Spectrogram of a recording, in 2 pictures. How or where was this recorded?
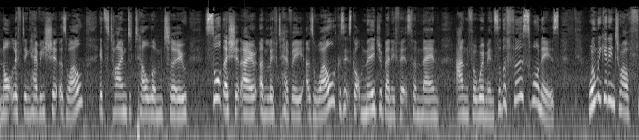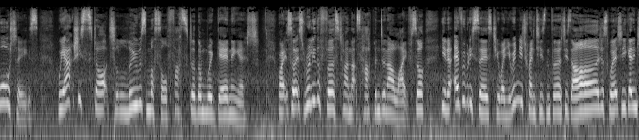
outdoors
